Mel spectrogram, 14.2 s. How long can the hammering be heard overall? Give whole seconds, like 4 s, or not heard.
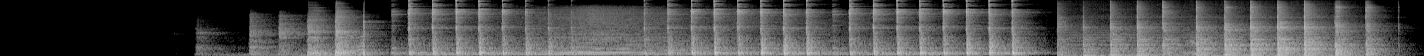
12 s.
